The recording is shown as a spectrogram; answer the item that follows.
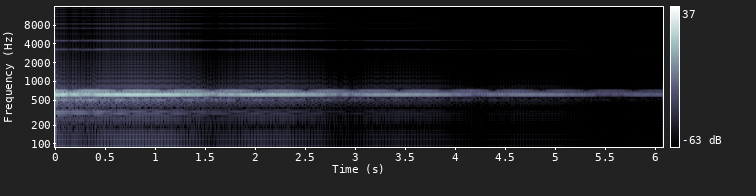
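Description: Ringing tone of a struck object, a physically simulated deformation sound, dying away with a slow wavering until it fades out about five seconds in.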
